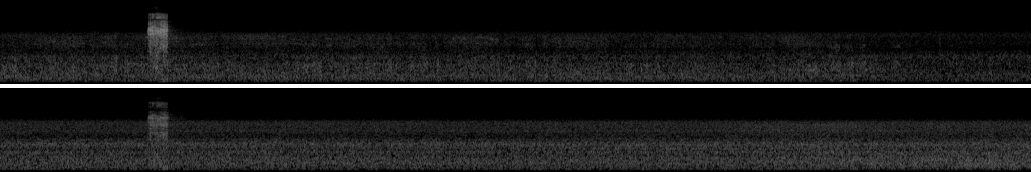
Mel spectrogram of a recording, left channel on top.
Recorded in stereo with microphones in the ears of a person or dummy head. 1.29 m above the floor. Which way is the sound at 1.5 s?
25° left (ahead or behind).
